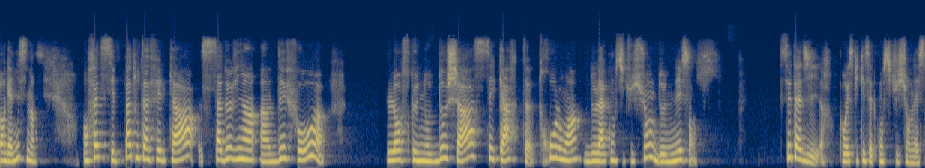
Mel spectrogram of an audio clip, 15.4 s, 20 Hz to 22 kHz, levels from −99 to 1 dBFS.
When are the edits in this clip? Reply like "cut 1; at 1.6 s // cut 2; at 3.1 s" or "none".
none

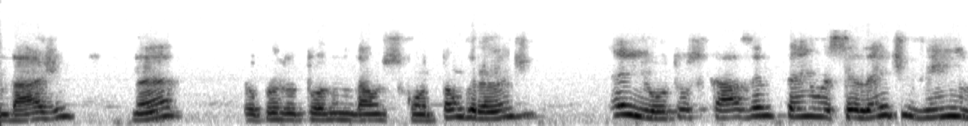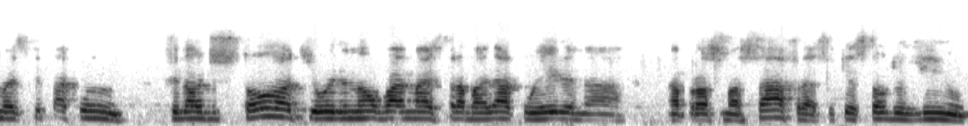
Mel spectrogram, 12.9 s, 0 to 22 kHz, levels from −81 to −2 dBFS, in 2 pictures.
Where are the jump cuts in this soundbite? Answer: none

